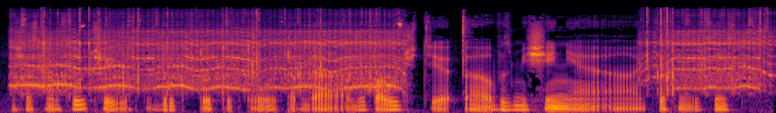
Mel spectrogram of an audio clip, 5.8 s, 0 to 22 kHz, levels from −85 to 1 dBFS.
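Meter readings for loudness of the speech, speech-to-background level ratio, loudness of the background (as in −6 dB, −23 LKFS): −25.5 LKFS, −1.0 dB, −24.5 LKFS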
